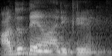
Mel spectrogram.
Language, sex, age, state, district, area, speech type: Malayalam, male, 18-30, Kerala, Malappuram, rural, spontaneous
